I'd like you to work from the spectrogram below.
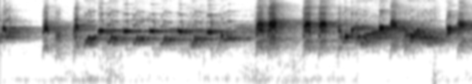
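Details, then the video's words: Sooty-headed bulbul, or kutilang, singing energetically: sharp chirps alternate with short, slightly falling whistled phrases, delivered in bursts separated by brief pauses, clear against a quiet background. "BURUNG KUTILANG SUPER GACOR"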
